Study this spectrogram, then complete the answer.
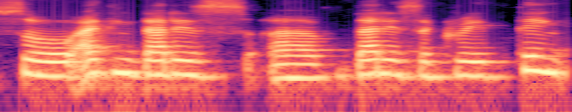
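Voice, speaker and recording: This woman talks at a fairly slow pace in a medium pitch, somewhat breathy. Her intonation is monotone and flat. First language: not English. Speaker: researcher. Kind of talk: panel discussion.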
